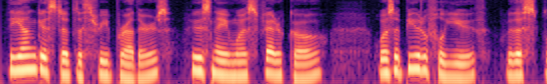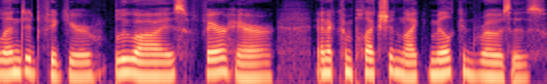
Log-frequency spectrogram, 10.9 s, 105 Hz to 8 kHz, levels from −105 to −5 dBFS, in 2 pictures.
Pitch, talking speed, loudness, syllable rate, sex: 175 Hz, 160 wpm, -18 LUFS, 4.4 syllables/s, female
